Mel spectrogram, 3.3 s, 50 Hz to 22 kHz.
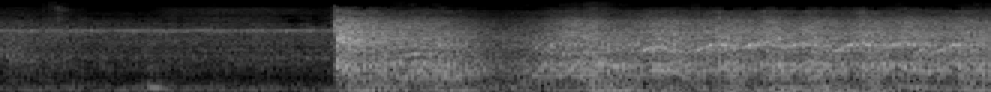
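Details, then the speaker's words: Nissan 240 LS-swapped drift car: starter spins engine steadily for a couple of seconds but it never fires; no spark found, bad chassis/engine ground suspected. "See if we got spark. You got a spark plug running around? Yep. Seems like you do not have spark."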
